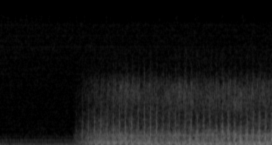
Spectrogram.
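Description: Near silence for about a second, then a helicopter's rotor comes in as a fast, steady chopping.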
